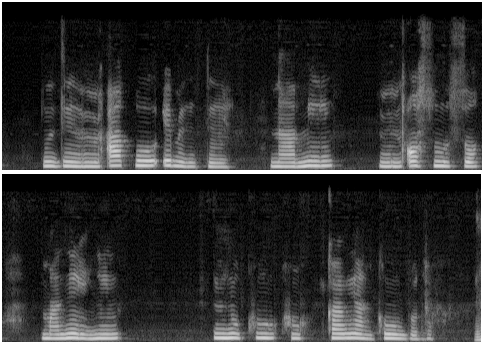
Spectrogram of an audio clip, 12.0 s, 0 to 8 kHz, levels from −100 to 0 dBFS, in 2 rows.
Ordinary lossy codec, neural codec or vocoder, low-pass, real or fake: none; autoencoder, 22.05 kHz, a latent of 192 numbers a frame, VITS, trained on one speaker; 7.2 kHz; fake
